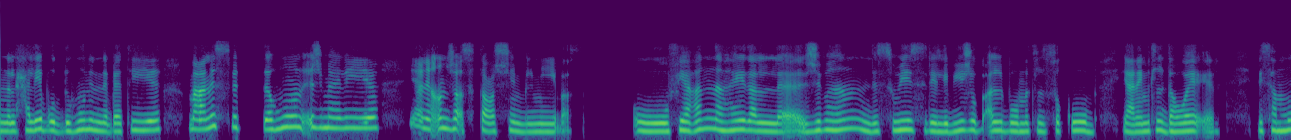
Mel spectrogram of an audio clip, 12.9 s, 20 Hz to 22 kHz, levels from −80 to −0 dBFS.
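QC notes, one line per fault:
2.57–2.63 s and 6.01–6.33 s, AMR comfort noise: after "نسبة" and after "بس", speech frames stop for 60 ms and 320 ms. The receiver fills each gap with smooth synthetic noise that switches in and out.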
